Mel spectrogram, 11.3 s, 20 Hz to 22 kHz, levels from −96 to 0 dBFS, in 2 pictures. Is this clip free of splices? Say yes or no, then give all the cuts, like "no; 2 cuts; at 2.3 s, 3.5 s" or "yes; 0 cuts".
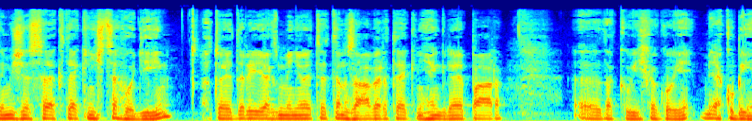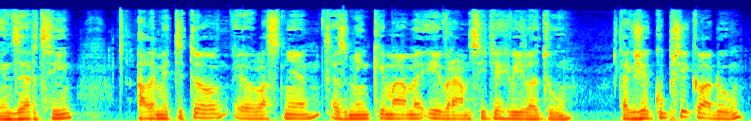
yes; 0 cuts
